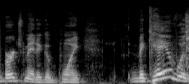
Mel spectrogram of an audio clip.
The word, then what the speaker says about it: Mikheyev: people keep calling macaé I'm gonna call them mikheyev cuz I think that's how you actually pronounce it I'm listen I had a Russian tell me it's McKay okay so okay until I'm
